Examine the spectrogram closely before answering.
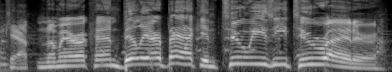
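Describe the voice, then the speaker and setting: Lively-voiced wisecracking man riffing a film. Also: high-pitched, normal speed, soft background music. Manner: wisecracking, mock-indignant quips. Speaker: movie riffer. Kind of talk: comedic riffing over a film.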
